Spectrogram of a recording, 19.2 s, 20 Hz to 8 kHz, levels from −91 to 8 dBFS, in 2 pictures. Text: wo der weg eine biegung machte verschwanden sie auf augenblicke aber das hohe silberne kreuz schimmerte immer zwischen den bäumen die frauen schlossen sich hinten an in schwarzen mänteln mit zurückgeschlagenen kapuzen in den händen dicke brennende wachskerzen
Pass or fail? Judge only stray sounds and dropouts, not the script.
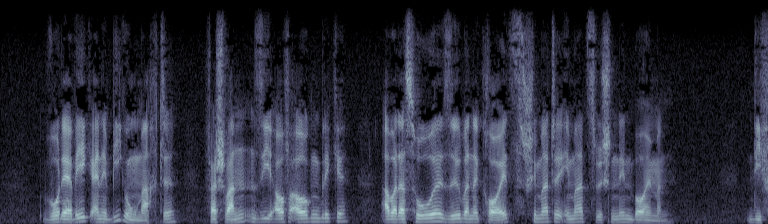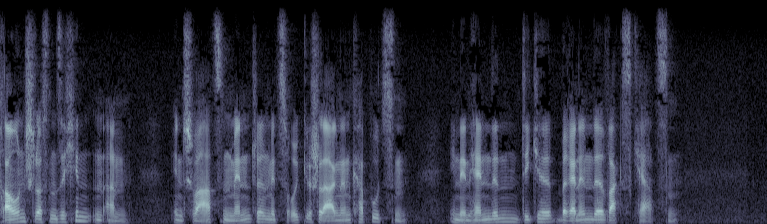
pass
